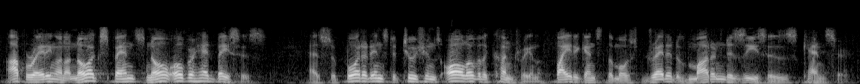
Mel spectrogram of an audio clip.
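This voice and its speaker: A man announcing an earnest, emphatic scripted charity appeal in 1950s radio style. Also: on the low side. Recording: dull old radio recording.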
